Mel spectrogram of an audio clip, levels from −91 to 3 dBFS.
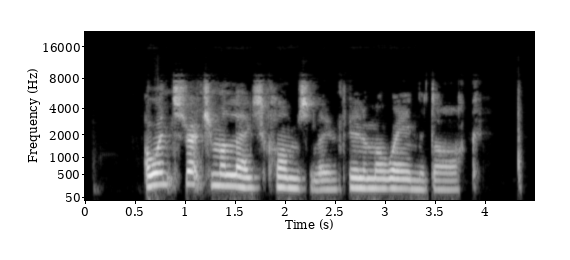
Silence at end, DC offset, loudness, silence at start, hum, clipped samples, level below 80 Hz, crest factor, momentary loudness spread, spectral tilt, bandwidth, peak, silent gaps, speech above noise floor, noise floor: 0.15 s; under 0.1%; -15 LUFS; 0.6 s; none; under 0.1%; -64 dBFS; 16 dB; 14 LU; -3.5 dB/octave; 9 kHz; 0 dBFS; none; 52 dB; -67 dBFS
